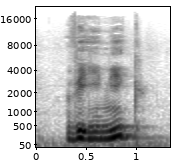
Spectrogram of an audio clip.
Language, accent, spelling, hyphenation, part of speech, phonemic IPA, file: German, Austria, wenig, we‧nig, adjective, /ˈveːnɪk/, De-at-wenig.ogg
- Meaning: little, few (a small amount, a small number)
